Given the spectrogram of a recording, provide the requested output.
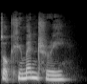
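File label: "documentary", British English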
